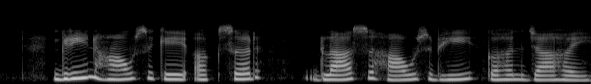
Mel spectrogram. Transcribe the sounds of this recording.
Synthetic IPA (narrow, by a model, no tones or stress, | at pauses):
ɡɾiːnɦaʊskeʔəksəɾ | ɡlaːshaʊsbʱikəɦəld͡ʒaɦəɪ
